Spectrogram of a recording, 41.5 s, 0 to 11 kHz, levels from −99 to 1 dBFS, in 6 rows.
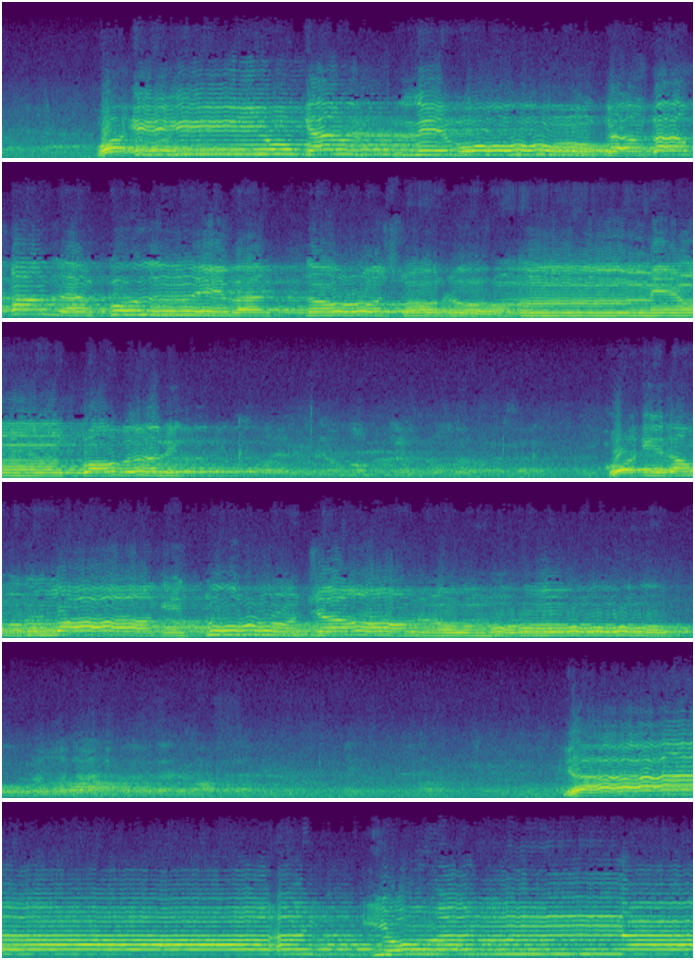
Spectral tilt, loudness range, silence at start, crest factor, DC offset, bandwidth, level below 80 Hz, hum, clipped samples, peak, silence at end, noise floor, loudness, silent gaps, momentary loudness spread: -5.5 dB/octave; 12 LU; 0 s; 14 dB; under 0.1%; 7 kHz; -52 dBFS; none; under 0.1%; -4 dBFS; 0 s; -37 dBFS; -16 LUFS; none; 17 LU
